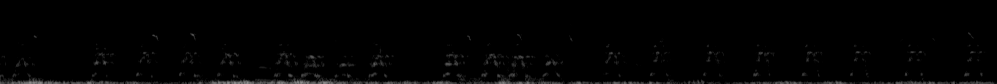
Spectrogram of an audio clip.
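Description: An animal giving short, pitched calls over and over, about two or three a second, over a low rumble.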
